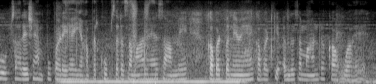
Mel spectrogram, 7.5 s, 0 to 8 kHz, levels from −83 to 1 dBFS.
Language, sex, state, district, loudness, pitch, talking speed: Hindi, female, Odisha, Nuapada, -21 LUFS, 100 Hz, 185 wpm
